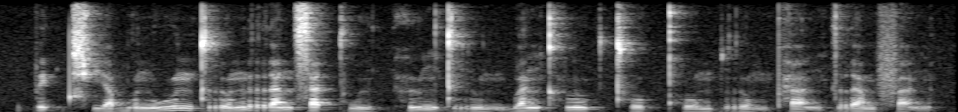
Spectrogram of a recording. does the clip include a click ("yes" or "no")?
no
